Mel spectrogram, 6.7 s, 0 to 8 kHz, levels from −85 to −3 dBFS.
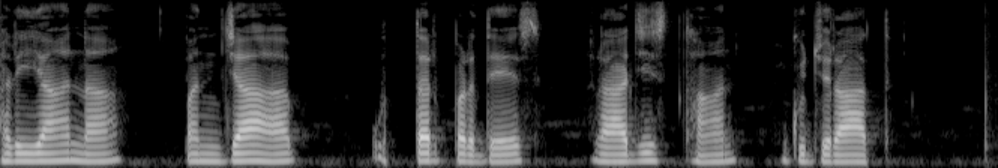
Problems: background sounds at intervals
